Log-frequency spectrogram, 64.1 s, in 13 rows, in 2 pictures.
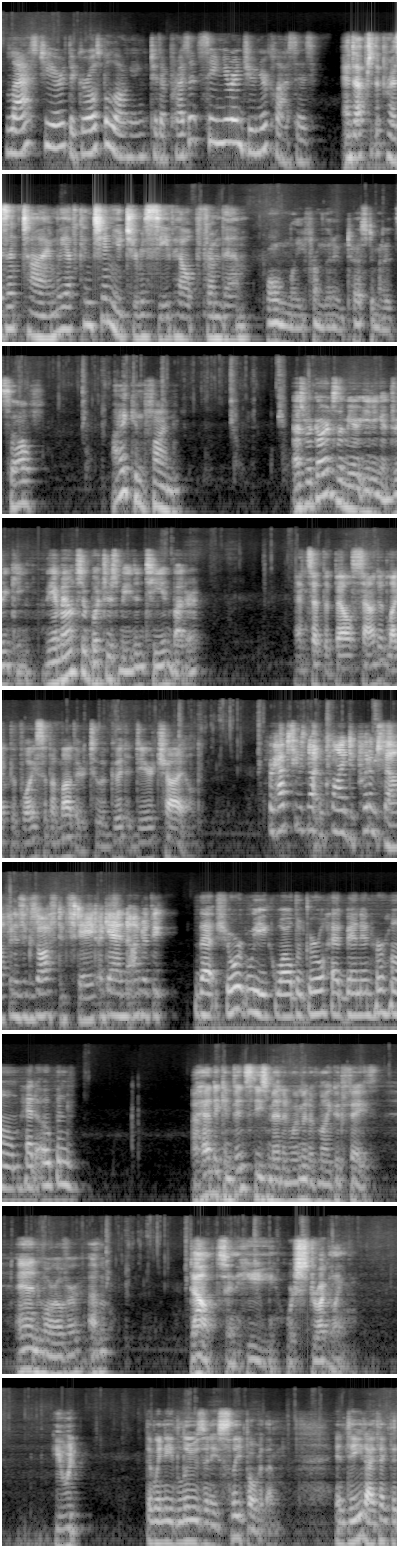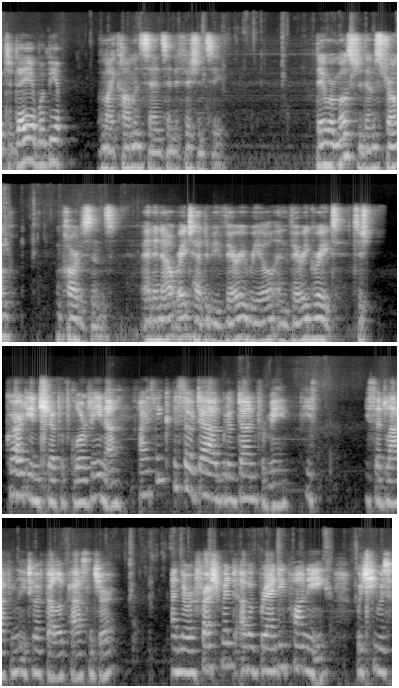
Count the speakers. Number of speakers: ten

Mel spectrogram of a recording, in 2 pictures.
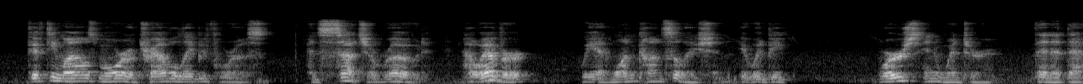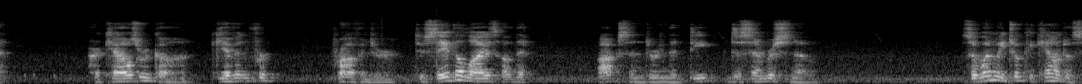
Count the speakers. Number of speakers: one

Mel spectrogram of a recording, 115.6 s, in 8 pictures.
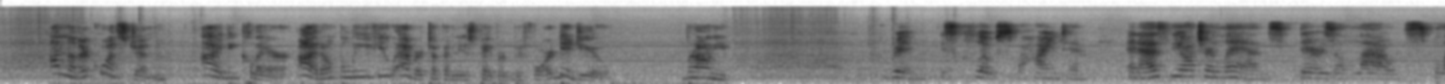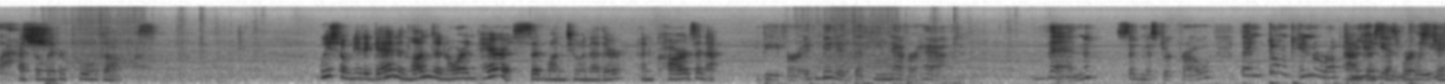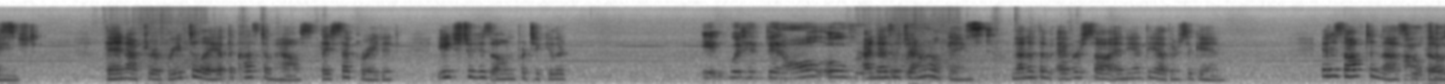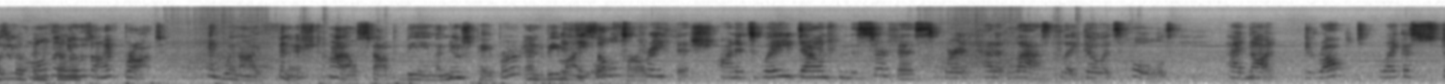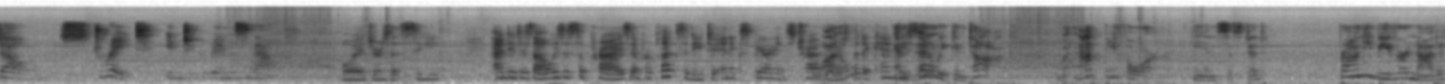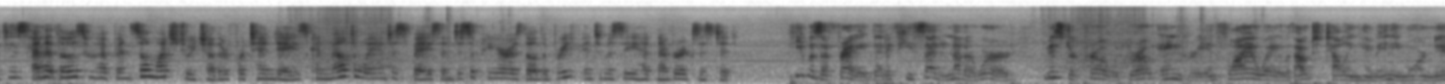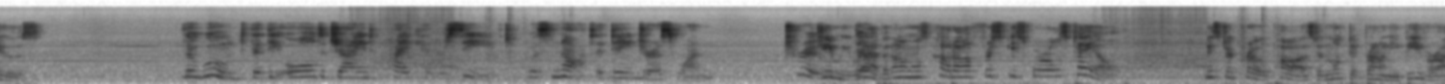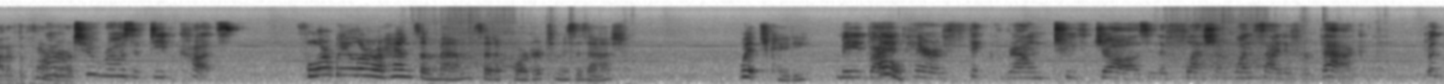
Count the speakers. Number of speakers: three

